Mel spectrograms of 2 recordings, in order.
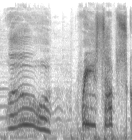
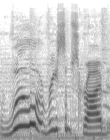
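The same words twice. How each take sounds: First: It is said in a harsh metal-style voice. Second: It is said in a plain reading voice.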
